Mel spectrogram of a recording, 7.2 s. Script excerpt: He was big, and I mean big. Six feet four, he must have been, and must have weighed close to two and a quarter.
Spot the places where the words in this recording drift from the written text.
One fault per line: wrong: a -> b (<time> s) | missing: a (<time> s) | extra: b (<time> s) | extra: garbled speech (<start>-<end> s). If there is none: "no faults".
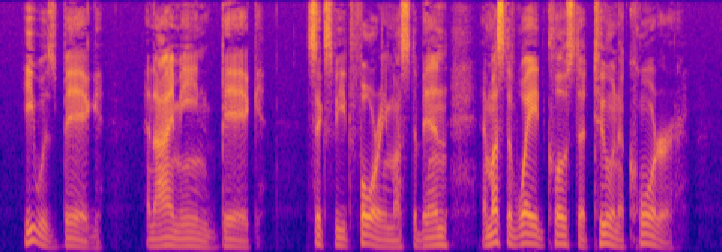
no faults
